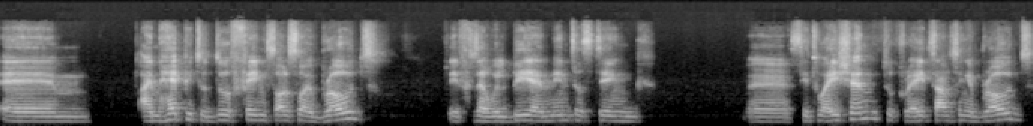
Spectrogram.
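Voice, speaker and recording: Speaking very slowly in an Israeli accent, a man has a bright, sharp tone over a quiet background. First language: Hebrew. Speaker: documentary filmmaker. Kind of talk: interview. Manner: halting.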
